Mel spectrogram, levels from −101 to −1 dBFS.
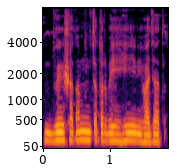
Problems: background sounds at intervals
